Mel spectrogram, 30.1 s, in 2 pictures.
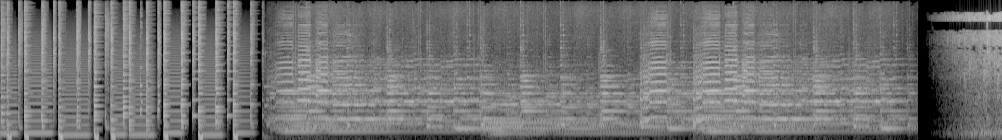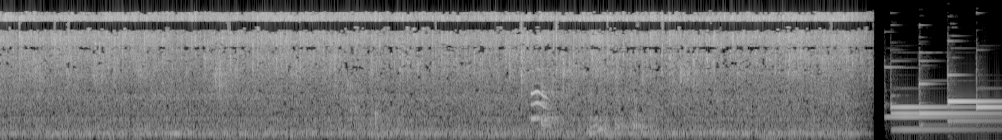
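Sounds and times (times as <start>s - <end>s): running water rushing: 14.2s - 28.2s
brief pitched cry: 23.0s - 24.0s.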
